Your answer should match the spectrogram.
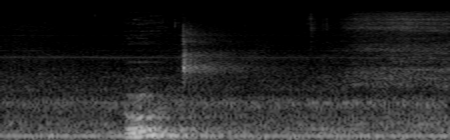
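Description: A pause in a man's talk into a table microphone: one short spoken "Ha?", then a steady low hum and a soft hiss in the second half.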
